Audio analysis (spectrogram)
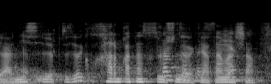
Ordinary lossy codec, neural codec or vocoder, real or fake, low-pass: none; none; real; 7.2 kHz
